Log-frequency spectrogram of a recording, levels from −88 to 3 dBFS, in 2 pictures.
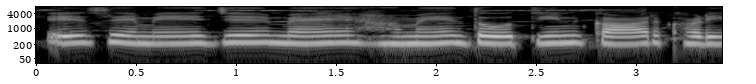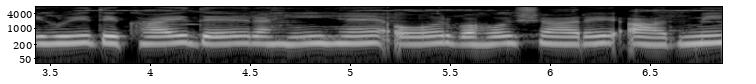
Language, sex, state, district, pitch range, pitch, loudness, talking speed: Hindi, female, Uttar Pradesh, Jalaun, 220-235 Hz, 225 Hz, -30 LUFS, 155 wpm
